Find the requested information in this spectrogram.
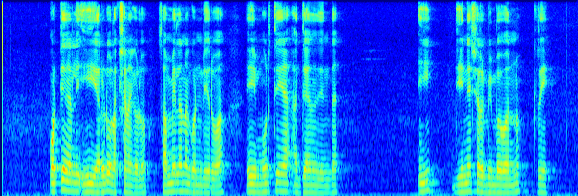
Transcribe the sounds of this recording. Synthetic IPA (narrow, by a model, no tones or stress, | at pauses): oʈːinɐlːiʔiːɛɾɐɽulɐkʂɐɳɐɡɐɭu | sɐmːɛːlɐnɐɡo̞ɳɖiɾuʋɐiːmuːɾt̪ijɐʔɐd̪ʱjaːnɐd̪ind̪ɐ | iːd͡ʒiːneːʃʋɐɾɐbimbʱɐʋɐnːukɾi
